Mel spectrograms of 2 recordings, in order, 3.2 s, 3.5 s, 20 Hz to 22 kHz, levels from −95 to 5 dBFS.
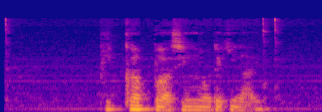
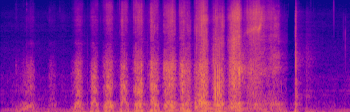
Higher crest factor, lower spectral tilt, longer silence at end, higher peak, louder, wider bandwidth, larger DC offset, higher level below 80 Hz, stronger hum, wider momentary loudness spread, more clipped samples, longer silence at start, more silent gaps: about the same, 22 dB vs 24 dB; first, -8 dB/octave vs -3 dB/octave; first, 0.55 s vs 0 s; about the same, -4 dBFS vs -4 dBFS; about the same, -24 LUFS vs -26 LUFS; second, 11.5 kHz vs over 20 kHz; neither; second, -56 dBFS vs -42 dBFS; neither; about the same, 18 LU vs 20 LU; neither; first, 1.05 s vs 0.1 s; neither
